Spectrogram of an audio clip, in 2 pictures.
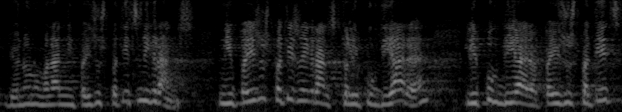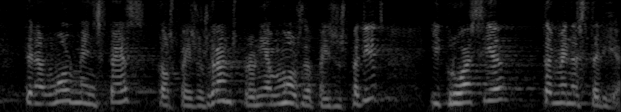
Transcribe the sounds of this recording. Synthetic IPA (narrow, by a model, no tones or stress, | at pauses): jononumənat̪nipəizuspət̪id͡zzniɣɾans | nipəizuspət̪izniɣɾanskəlipuk̚d̪iaɾə | lipuk̚d̪iaɾəpəizuspət̪it͡s | t̪enənmolˠt̪mɛɲspɛskəlˠspəizuzɣɾanspɾɔniammolˠzðəpəizuspət̪it͡s | ikɾuasiət̪əmbenəst̪əɾiə̰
